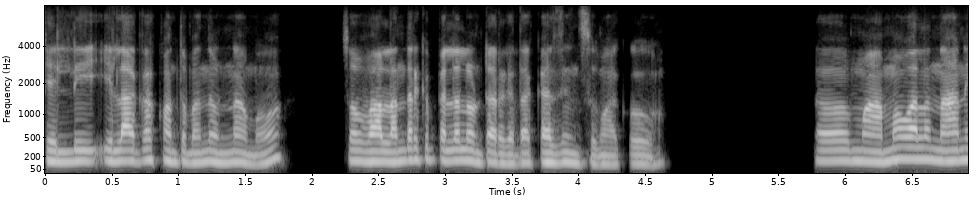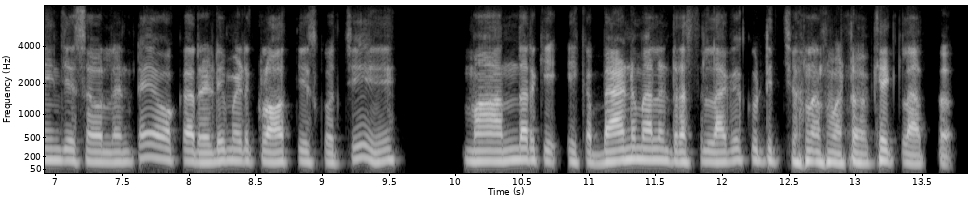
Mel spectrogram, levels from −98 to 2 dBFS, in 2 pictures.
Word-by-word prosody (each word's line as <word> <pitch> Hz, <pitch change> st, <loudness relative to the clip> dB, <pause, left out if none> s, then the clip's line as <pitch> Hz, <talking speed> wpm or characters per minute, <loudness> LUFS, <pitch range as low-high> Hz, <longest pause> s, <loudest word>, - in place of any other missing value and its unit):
చెల్లి 145 Hz, 0 st, 0 dB, 0.2 s
ఇలాగ 145 Hz, +2 st, +2 dB
కొంతమంది 135 Hz, -1 st, -1 dB
ఉన్నాము. 125 Hz, -1 st, -2 dB, 0.6 s
సో, -, -, 0 dB
వాళ్ళందరికి 145 Hz, +4 st, +2 dB
పిల్లలుంటారు 145 Hz, -4 st, +1 dB
కదా! 125 Hz, +2 st, -2 dB
కజిన్స్ 125 Hz, -2 st, -1 dB
మాకు. 105 Hz, +1 st, -7 dB, 1.3 s
సో, 145 Hz, -, -2 dB, 0.3 s
మా 140 Hz, -, +4 dB
అమ్మ 145 Hz, +5 st, 0 dB
వాళ్ళ 170 Hz, 0 st, +5 dB
నాన్న 150 Hz, +2 st, +4 dB
ఏం 155 Hz, -, -1 dB
చేసేవాళ్ళంటే, 135 Hz, +2 st, -2 dB, 0.2 s
ఒక 150 Hz, -2 st, 0 dB
రెడీమేడ్ 145 Hz, +3 st, -1 dB
క్లాత్ 135 Hz, 0 st, +4 dB
తీసుకొచ్చి, 130 Hz, +5 st, -6 dB, 0.8 s
మా 145 Hz, -, +5 dB
అందరికి 155 Hz, 0 st, +1 dB, 0.2 s
ఇక 130 Hz, -, -14 dB
బ్యాండ్ 150 Hz, +4 st, +6 dB
మాలెం 155 Hz, -2 st, +2 dB
డ్రెస్సులాగా 135 Hz, +2 st, 0 dB
కుట్టించేవాళ్ళనమాట 135 Hz, -3 st, -1 dB
ఒకే 150 Hz, +6 st, +3 dB
క్లాత్‌‌తో. 115 Hz, -4 st, -1 dB
140 Hz, 130 wpm, -24 LUFS, 130-150 Hz, 1.3 s, బ్యాండ్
